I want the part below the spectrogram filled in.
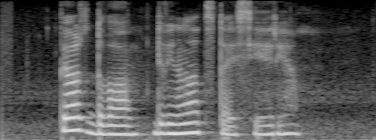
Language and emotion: Russian, sad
